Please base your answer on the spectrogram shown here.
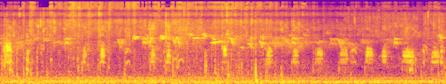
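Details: Duck quacking with birds singing; short nasal quacks come in loose bursts through the second half, over a steady low rumble and thin high bird whistles.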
